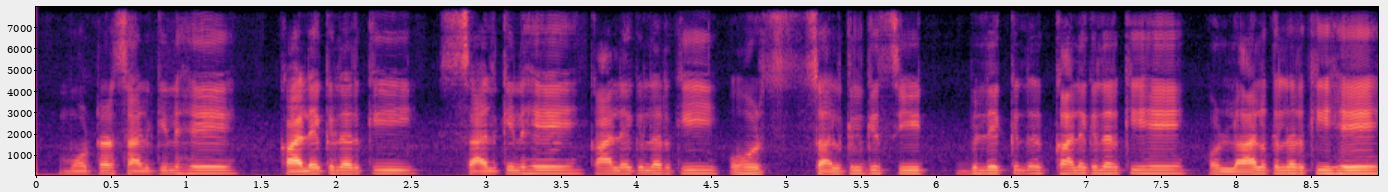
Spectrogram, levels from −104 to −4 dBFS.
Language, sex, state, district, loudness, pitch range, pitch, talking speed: Hindi, male, Bihar, Araria, -29 LUFS, 140-155 Hz, 150 Hz, 160 wpm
